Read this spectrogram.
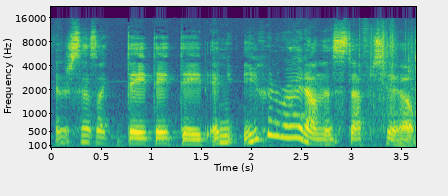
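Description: A woman hosting a craft demonstration, slightly hoarse from a lost voice, chatting and rambling as she shows paper products. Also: sits low, sing-song, moderate pace, a little hiss or hum. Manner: chatty, rambling, enthusiastic asides. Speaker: craft video host.

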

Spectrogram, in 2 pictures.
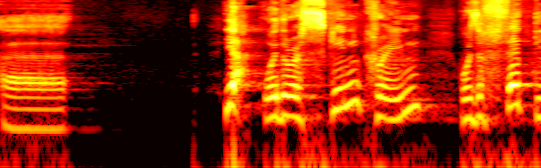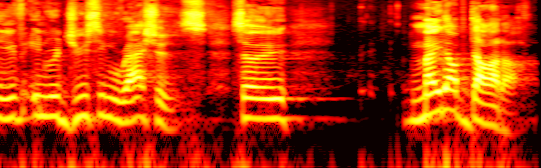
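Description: A man in his forties with an Australian accent, preaching a conversational sermon into a handheld microphone with emphatic, deliberate phrasing. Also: sits high, darkish tone. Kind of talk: sermon, conversational public teaching. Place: church hall with stage.

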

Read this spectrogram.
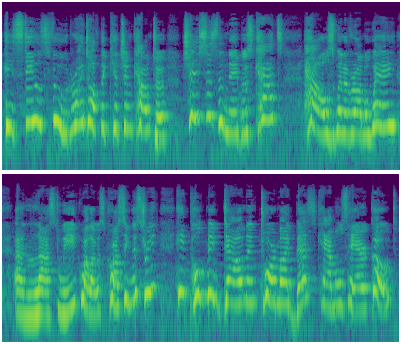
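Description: A woman's voice: very high-pitched, lively intonation, a little slow, hardly any pauses, warm tone, voice pushed up. A woman reader playing a fretful, exasperated dog owner in a children's storybook, with a plaintive manner. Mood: exasperated fretting. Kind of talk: children's storybook read-aloud.

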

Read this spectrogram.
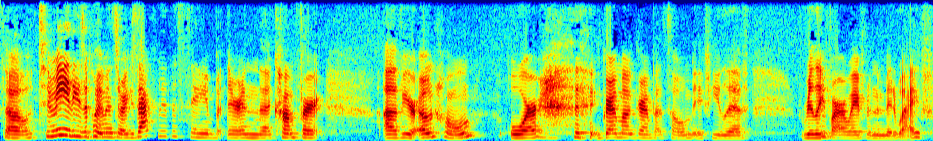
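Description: A woman's voice: mid-range voice, normal speed, a bit bright. A woman in her thirties, a pregnant mother chatting casually to a handheld camera at home, laughing easily. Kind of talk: casual family vlog chat. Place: home bedroom and kitchen. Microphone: handheld camera at arm's length.

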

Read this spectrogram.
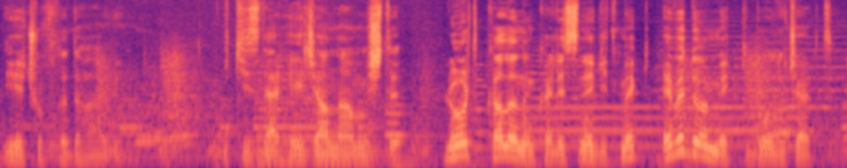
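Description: A man's voice: fairly low pitch, moderate pace. A man narrating a scripted children's story as the storyteller. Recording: music bed behind narration. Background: music.

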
